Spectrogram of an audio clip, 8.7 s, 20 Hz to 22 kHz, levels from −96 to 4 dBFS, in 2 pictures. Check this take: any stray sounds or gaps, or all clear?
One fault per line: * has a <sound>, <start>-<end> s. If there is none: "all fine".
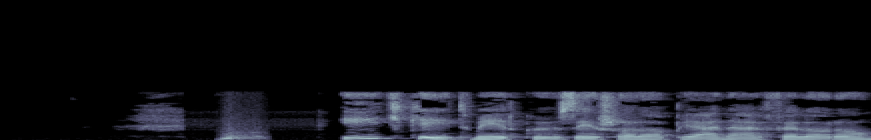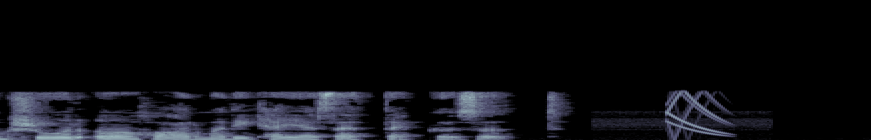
* has a whoosh, 1.1-1.4 s
* has a chirp, 7.7-8.1 s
